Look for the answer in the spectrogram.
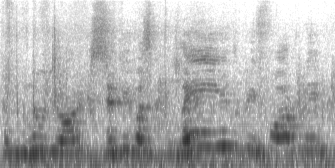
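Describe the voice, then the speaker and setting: An actor at a live script reading, playing an eccentric, boastful old inventor with a theatrical, blustering way of talking. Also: male voice, extremely high pitch, takes it slowly. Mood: nostalgic, boastful. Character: elderly Nikola Tesla, eccentric, boastful, excitable old inventor. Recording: noisy, roomy live reading.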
